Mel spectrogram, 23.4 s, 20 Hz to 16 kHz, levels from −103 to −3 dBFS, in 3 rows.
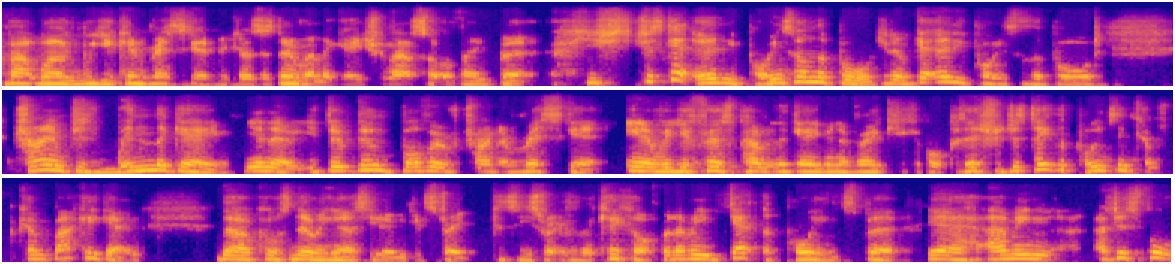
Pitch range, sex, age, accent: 145-185 Hz, male, 20-39, British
